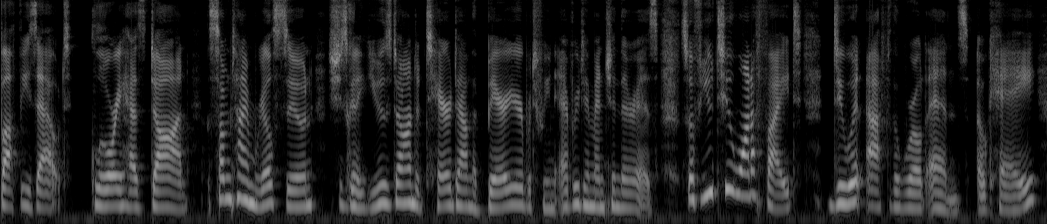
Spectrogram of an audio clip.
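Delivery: play-acted, collected, no-nonsense, dead calm and serious. Retelling a TV scene, quoting Willow: serious, dead calm Willow voice. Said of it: "She's so serious".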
